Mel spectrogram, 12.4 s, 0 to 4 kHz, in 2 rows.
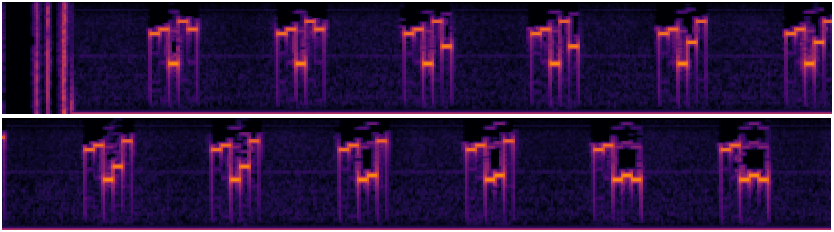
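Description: Five-tone selective call (ZVEI), heard as quick runs of five tones, tones of about 70 ms. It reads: 89119 89119 89115 89115 89166 89166 89140 89140 89120 89120 89121 89121
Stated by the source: ZVEI five-tone selective call 89110 received on SDR.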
